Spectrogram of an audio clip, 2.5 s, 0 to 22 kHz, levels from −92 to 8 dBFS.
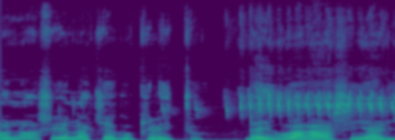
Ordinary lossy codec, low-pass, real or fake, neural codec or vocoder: none; none; real; none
